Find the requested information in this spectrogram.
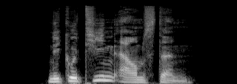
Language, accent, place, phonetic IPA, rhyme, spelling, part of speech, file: German, Germany, Berlin, [nikoˈtiːnˌʔɛʁmstn̩], -iːnʔɛʁmstn̩, nikotinärmsten, adjective, De-nikotinärmsten.ogg
- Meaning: superlative degree of nikotinarm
